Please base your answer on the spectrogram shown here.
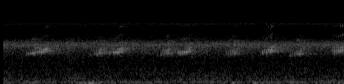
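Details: A keel-billed toucan (Ramphastos sulfuratus) at Chachagua Rainforest, gives its far-carrying, frog-like croaking song, dry croaks repeated steadily about every three quarters of a second over a steady hiss of rainforest insects.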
